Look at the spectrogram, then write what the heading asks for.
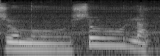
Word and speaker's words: sumusulat: example halimbawa sumulat that is writing present sumusulat first syllab second syllable third syllable fourth syllable the accent is in the third syllable so you pronounce this or because sumusulat sumusulat sumusulat writing the next is future tense.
